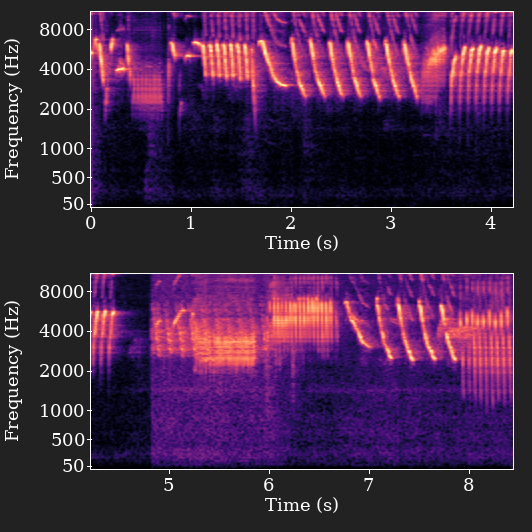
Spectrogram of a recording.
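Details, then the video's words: Canary fledgling song played to coax quiet canaries into singing: rapid ringing trills and swooping whistles, a pause, then a harsh buzzy stretch before fast trilling resumes. "PANCINGAN KENARI PAUD TERBUKTI AMPUH MEMANCING KENARI SUSAH BUNYI IKUT GACOR"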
